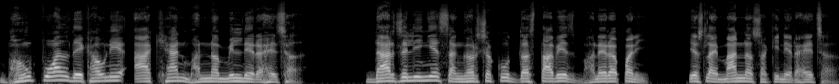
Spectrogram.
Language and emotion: Nepali, neutral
